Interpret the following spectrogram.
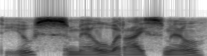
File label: scientist do you smell, taunt; phx new taunts pack; hunters pack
